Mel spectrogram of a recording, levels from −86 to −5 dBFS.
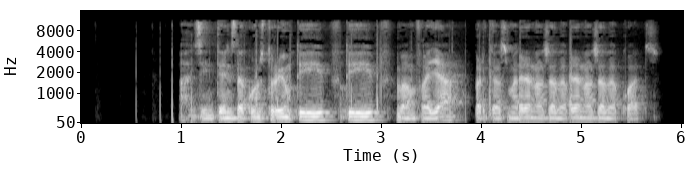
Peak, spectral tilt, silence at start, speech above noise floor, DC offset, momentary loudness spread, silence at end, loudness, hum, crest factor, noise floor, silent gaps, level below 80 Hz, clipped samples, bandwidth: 0 dBFS; -5 dB/octave; 1 s; 59 dB; under 0.1%; 9 LU; 0.25 s; -17 LUFS; none; 18 dB; -76 dBFS; none; -50 dBFS; under 0.1%; 11.5 kHz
